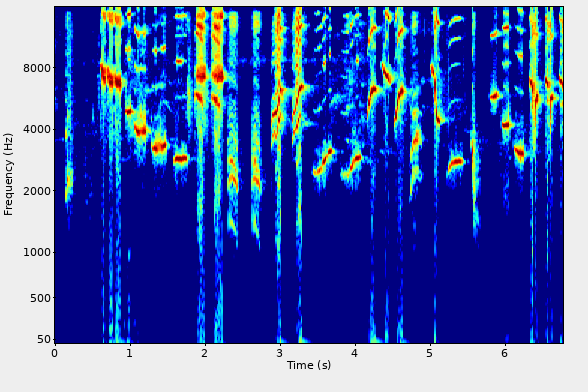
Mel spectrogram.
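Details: Sunda robin, for cage-bird song training: after a brief quiet start, an unbroken flow of varied whistled notes, falling slurs and clicking chips at high pitch.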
